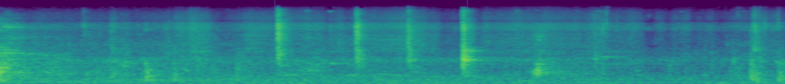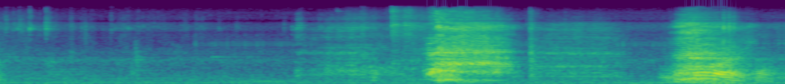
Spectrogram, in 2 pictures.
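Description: A man breathing out hard with effort while straining to bend a heavy spring-steel power twister, with one long forceful exhale about eight seconds in and a short grunt at the very end. A few light clicks and knocks come in the first few seconds.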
